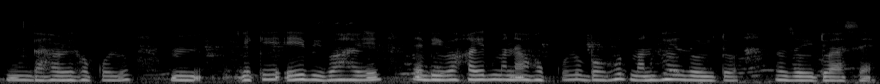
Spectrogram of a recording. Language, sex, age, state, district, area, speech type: Assamese, female, 30-45, Assam, Dhemaji, rural, spontaneous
